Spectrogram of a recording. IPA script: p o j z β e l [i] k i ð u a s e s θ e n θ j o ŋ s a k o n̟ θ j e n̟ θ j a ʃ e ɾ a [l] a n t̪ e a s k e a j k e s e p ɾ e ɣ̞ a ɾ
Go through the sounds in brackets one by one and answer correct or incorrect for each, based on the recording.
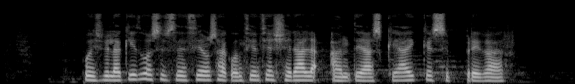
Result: incorrect: a, correct

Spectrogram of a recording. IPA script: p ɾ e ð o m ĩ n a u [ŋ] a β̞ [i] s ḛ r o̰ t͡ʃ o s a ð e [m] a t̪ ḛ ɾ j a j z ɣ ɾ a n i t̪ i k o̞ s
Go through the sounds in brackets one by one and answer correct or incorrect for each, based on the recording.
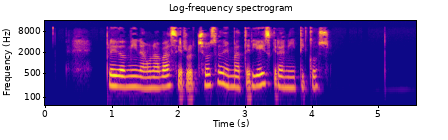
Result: incorrect: n, incorrect: a, correct

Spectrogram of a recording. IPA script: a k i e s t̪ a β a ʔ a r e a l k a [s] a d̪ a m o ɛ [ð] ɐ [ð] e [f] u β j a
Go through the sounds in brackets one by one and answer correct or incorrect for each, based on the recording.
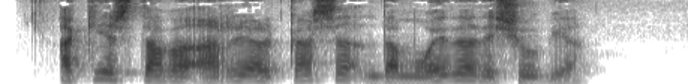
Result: correct, correct, correct, incorrect: ʃ

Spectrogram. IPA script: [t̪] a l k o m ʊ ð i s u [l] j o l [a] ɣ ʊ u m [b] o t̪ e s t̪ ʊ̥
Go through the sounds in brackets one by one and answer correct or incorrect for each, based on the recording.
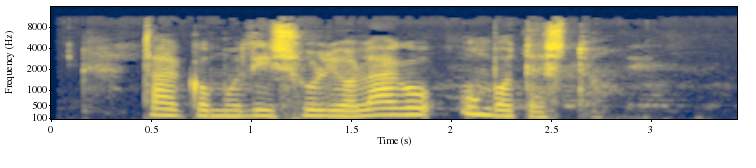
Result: correct, correct, correct, correct

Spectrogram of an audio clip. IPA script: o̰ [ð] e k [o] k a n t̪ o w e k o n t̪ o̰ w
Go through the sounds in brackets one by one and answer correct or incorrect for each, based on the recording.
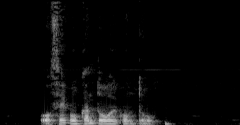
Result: incorrect: θ, correct

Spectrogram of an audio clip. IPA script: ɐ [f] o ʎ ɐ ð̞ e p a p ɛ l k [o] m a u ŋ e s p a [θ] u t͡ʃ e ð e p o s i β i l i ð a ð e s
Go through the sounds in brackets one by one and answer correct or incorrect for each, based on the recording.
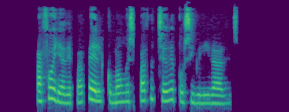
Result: correct, correct, correct

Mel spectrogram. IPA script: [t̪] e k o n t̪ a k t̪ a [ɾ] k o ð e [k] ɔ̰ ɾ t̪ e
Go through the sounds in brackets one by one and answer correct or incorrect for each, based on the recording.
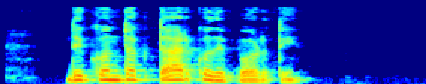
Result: incorrect: d̪, correct, incorrect: p

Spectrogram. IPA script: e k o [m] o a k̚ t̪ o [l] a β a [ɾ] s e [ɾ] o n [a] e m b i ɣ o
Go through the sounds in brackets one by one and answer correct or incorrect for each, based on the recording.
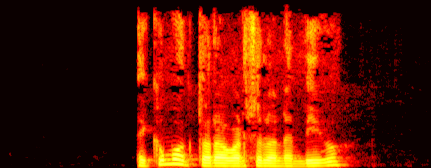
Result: correct, incorrect: ɾ, correct, incorrect: l, correct

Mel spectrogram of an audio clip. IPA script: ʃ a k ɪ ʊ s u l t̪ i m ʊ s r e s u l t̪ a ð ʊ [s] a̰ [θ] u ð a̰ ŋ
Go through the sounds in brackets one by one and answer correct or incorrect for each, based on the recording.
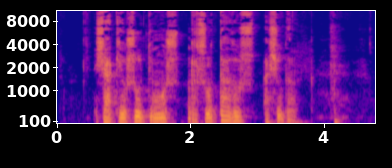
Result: correct, incorrect: ʃ

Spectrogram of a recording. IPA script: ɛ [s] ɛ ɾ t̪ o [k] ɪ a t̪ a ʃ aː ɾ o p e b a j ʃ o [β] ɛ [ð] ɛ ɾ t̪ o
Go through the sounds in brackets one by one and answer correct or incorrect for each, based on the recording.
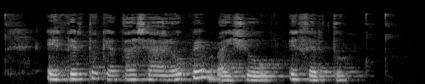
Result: incorrect: θ, correct, incorrect: w, incorrect: θ

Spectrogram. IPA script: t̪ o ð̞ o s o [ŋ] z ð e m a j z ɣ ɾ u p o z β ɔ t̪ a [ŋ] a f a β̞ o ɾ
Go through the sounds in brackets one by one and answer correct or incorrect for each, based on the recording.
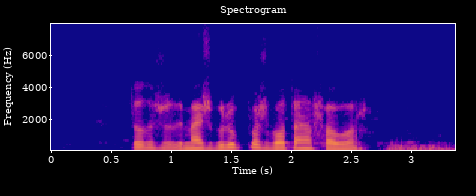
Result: incorrect: none, correct

